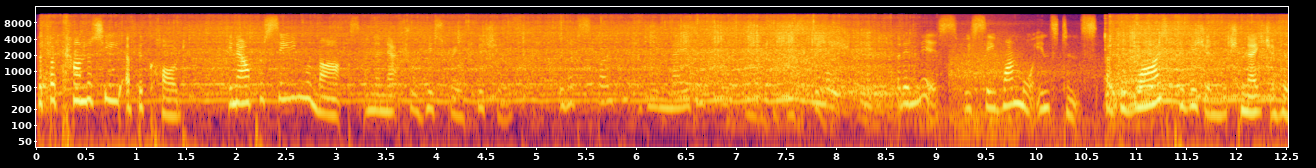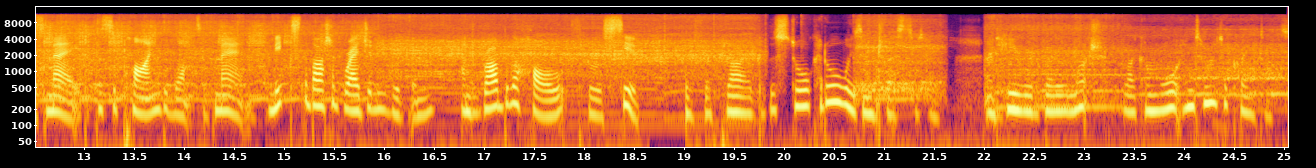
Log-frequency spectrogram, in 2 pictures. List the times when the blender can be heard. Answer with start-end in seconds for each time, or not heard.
0.0-25.0.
